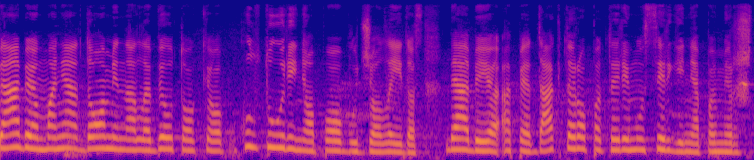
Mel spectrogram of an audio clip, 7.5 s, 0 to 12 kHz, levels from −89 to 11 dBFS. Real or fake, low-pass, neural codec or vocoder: real; 10.8 kHz; none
